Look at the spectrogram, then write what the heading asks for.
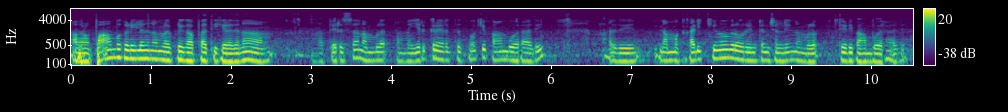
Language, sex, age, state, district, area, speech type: Tamil, male, 18-30, Tamil Nadu, Tiruvarur, rural, spontaneous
